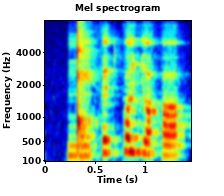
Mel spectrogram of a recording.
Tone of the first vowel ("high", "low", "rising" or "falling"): low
